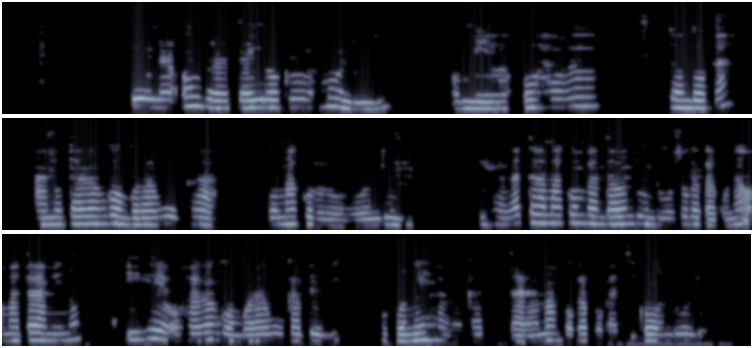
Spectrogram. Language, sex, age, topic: Oshiwambo, female, 25-35, agriculture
